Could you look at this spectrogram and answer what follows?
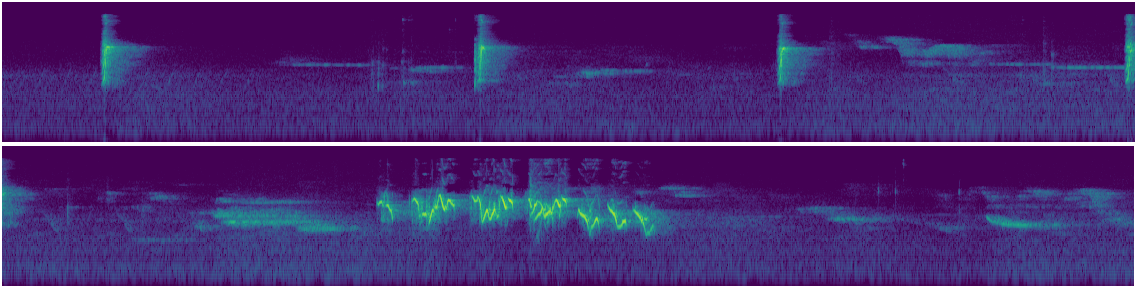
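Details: Mourning warbler giving a short burst of quick, rolling chirped notes after several sharp isolated clicks and faint scattered bird calls.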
